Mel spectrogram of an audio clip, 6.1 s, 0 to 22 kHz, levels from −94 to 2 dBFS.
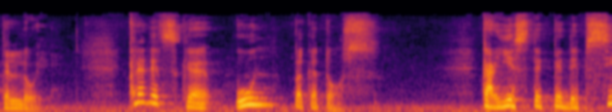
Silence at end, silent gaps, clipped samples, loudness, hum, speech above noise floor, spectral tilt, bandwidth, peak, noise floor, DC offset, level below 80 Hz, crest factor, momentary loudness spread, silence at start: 0 s; none; under 0.1%; -22 LUFS; none; 22 dB; -5 dB/octave; 14 kHz; -2 dBFS; -43 dBFS; under 0.1%; -44 dBFS; 20 dB; 13 LU; 0 s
